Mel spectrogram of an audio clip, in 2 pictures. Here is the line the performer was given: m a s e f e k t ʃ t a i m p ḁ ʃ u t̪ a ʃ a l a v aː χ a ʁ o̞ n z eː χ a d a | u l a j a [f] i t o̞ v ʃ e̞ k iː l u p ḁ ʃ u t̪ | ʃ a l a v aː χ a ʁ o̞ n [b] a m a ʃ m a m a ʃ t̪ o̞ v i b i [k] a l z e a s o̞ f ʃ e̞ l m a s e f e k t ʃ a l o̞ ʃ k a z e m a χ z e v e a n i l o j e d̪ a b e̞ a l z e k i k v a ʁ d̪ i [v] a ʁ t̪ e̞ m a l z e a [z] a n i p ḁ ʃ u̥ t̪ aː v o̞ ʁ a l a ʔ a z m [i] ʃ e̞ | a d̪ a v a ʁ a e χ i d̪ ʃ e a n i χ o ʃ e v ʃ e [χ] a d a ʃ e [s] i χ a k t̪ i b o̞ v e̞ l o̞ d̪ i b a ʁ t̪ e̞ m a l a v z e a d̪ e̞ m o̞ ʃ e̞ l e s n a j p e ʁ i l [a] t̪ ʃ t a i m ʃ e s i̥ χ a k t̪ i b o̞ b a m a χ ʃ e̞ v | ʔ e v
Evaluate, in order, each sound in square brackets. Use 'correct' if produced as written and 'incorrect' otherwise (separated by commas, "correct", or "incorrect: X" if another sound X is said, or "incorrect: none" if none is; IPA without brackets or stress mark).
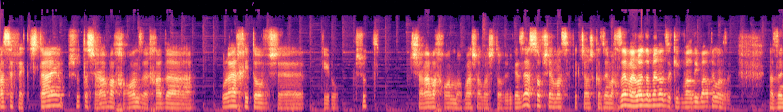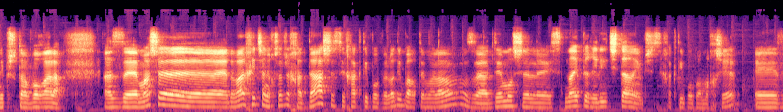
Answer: incorrect: χ, incorrect: m, incorrect: ɡ, incorrect: b, correct, incorrect: a, correct, correct, incorrect: i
